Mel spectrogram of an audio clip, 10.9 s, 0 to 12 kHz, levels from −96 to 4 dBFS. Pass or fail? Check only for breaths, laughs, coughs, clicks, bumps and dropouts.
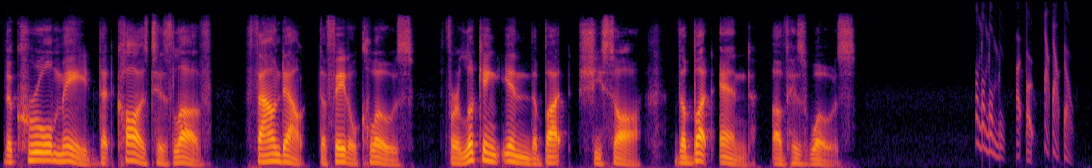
fail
